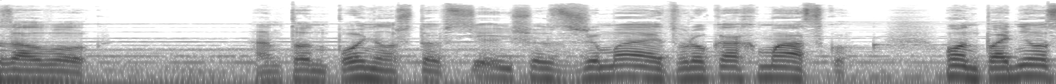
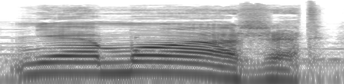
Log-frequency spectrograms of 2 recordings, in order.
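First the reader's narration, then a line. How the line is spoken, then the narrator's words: Creaky bird voice. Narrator (Russian): проскрипела птица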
